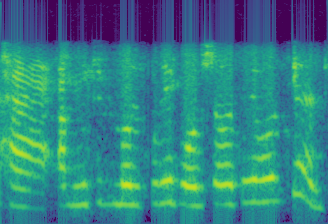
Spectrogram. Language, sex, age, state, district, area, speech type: Bengali, female, 45-60, West Bengal, Birbhum, urban, conversation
